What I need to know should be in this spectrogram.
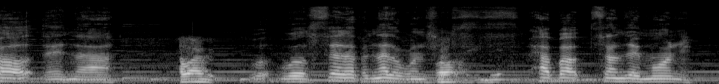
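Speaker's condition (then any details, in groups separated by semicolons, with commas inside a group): Tongue cancer; tongue tumor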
